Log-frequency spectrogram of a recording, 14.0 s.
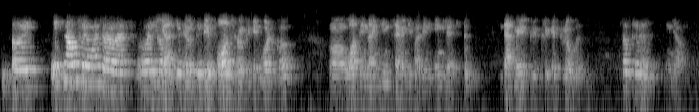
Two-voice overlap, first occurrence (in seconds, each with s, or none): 3.0 s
